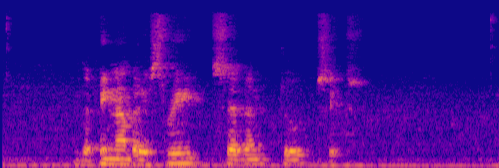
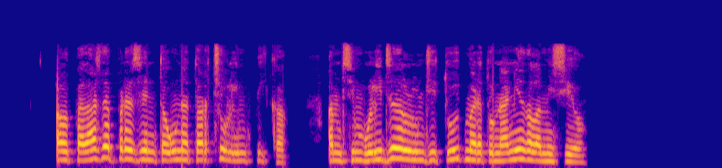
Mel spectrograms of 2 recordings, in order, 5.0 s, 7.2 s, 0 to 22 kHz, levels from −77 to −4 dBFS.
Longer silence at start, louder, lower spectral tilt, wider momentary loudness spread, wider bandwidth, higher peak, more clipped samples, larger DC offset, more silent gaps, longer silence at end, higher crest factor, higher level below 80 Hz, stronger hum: second, 0.05 s vs 0.55 s; second, -26 LUFS vs -17 LUFS; about the same, -5.5 dB/octave vs -5 dB/octave; first, 24 LU vs 11 LU; first, 16.5 kHz vs 7.8 kHz; second, -8 dBFS vs -2 dBFS; neither; neither; second, none vs 2.99-3.04 s, 3.23-3.27 s; second, 0 s vs 1.4 s; about the same, 20 dB vs 16 dB; first, -46 dBFS vs -58 dBFS; neither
